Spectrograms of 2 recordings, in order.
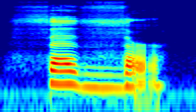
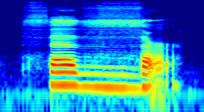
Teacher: Notice how there's friction in my throat. My vocal cords are moving. Feather. That is a voiced TH.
